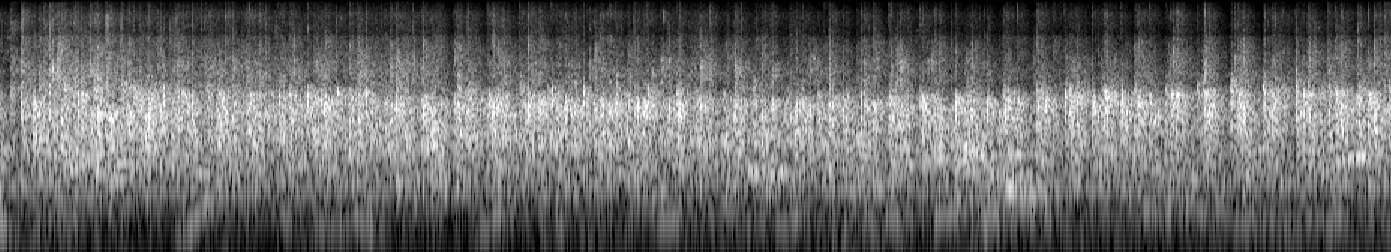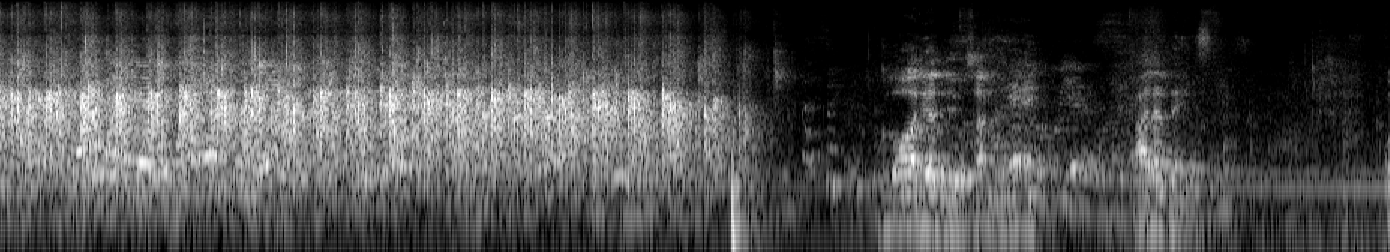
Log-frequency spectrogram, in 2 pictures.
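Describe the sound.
A church audience applauds for Jesus in a loud, dense, steady burst of clapping for about eighteen seconds, then it stops abruptly and a voice begins speaking.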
